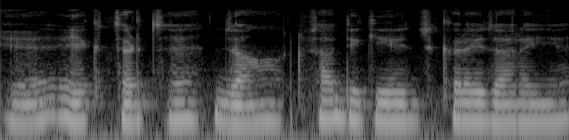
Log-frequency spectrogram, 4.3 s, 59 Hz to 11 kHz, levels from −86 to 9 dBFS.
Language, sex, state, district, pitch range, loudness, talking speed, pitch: Hindi, male, Rajasthan, Churu, 115-125 Hz, -33 LUFS, 170 wpm, 120 Hz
